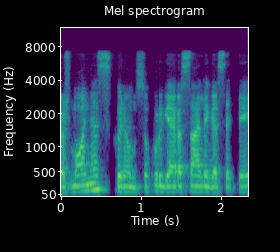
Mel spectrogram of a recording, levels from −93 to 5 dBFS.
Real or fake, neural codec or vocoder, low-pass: real; none; 7.2 kHz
